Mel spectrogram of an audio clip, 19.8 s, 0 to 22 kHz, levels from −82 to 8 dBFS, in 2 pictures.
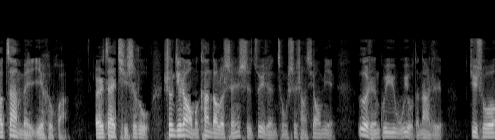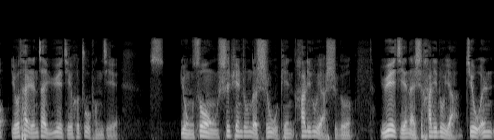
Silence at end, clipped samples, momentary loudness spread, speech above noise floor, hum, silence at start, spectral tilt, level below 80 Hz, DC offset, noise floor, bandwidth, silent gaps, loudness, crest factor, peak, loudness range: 0 s; under 0.1%; 13 LU; 41 dB; none; 0 s; -5 dB/octave; -42 dBFS; under 0.1%; -62 dBFS; 7.4 kHz; none; -21 LUFS; 18 dB; -4 dBFS; 6 LU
